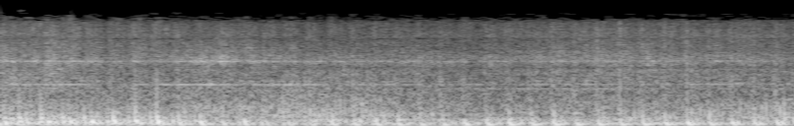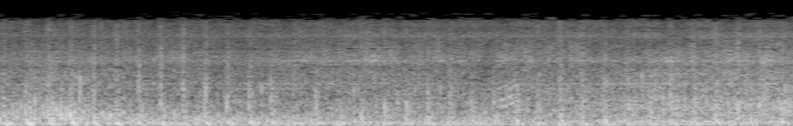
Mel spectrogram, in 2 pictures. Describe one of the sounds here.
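A helicopter's rotor thumps rapidly overhead and slowly moves away.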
